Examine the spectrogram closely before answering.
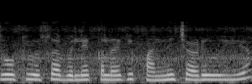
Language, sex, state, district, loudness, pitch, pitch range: Hindi, female, Bihar, East Champaran, -21 LUFS, 220 Hz, 215-230 Hz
